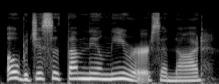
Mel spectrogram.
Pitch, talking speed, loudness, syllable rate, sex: 230 Hz, 245 wpm, -14 LUFS, 5.2 syllables/s, female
